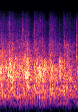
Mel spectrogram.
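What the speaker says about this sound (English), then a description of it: "Can you all give a round of applause for Sandiso" Audience at a school technology event applauds with dense, steady clapping that fills the whole moment, moderately loud and close.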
